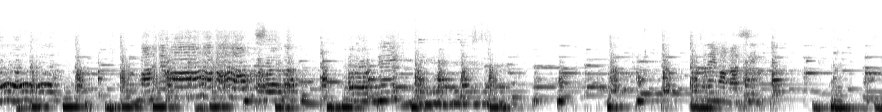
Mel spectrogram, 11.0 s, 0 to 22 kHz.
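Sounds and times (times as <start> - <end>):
gamelan percussion ringing: 0.0 - 11.0
low-pitched percussion strokes: 0.0 - 11.0.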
